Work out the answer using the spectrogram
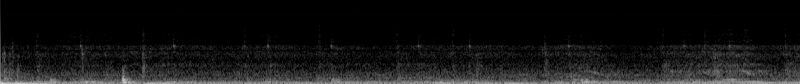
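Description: Jeep Wrangler engine running low and steady as it crawls up a rock ledge, with a sharp knock right at the start and another about a second in.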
